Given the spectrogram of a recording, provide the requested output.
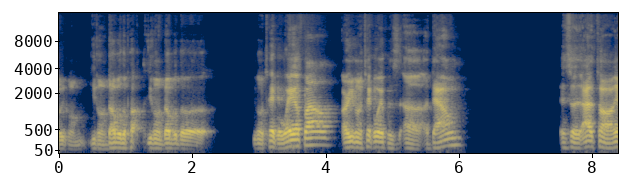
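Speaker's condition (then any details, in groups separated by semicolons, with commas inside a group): No condition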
